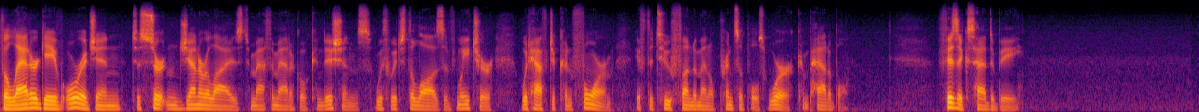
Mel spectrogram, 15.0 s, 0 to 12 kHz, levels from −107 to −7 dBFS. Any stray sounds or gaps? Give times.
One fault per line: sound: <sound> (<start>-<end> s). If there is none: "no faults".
no faults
